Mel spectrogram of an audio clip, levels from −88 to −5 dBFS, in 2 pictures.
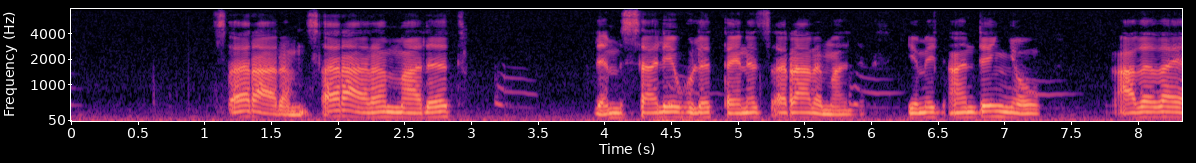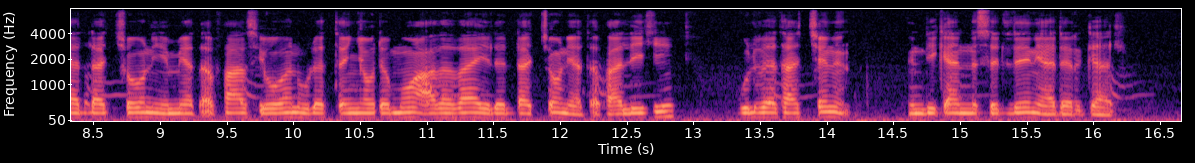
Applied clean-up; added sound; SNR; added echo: none; Wild animals; 16 dB; none.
